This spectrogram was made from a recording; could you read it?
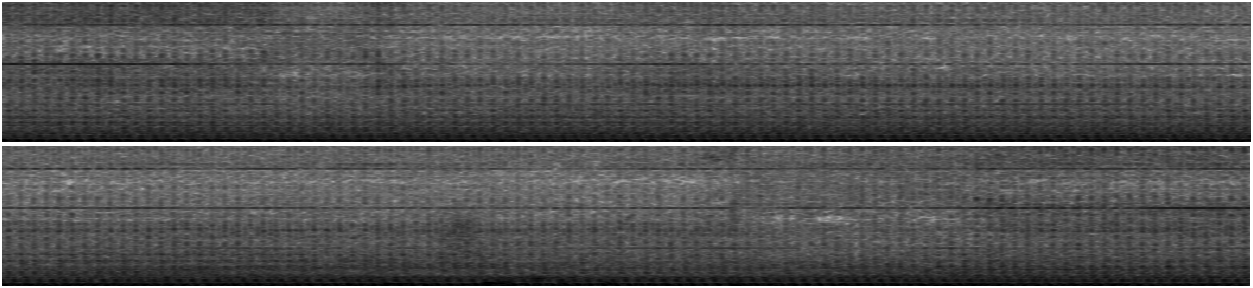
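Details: Washing machine final spin after a very sudsy final rinse (possible suds lock, load sensor deciding speed): loud steady roar with a low hum and no letup at high speed; noticeably noisier than a normal spin, cause unclear.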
